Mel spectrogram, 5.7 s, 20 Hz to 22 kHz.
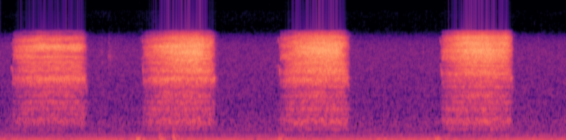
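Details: Evening feeding at a barn owl nest in Spain, November 2023: four strong, evenly spaced snoring hisses, each close to a second long, harsh and breathy, separated by quiet gaps.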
